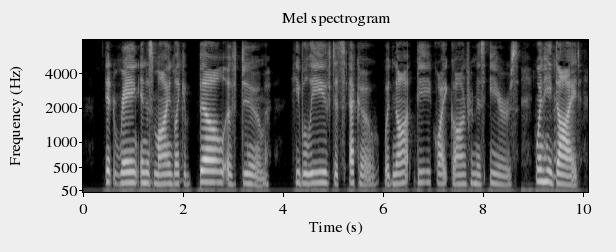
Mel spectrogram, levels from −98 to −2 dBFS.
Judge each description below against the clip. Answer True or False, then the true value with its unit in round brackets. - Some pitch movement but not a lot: False (2.2 semitones)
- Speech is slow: False (150 wpm)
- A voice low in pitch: False (195 Hz)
